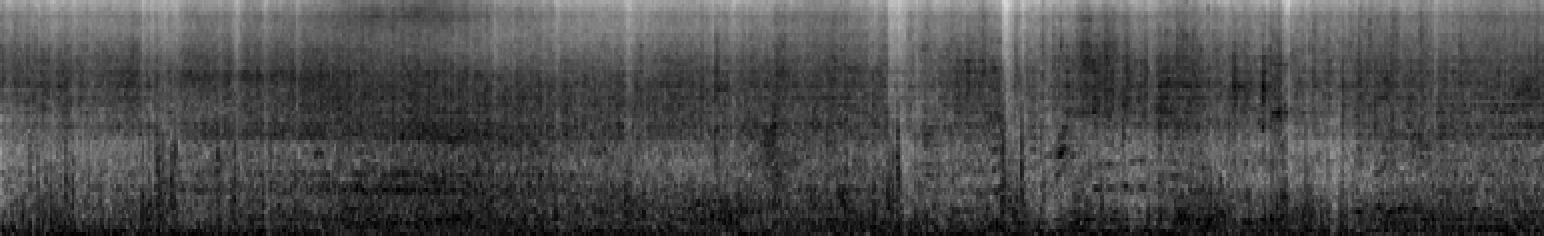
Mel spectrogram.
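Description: Passenger express train running on the rails, heard from an open coach doorway as it pulls into a station: a steady, loud noise of wheels on track.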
